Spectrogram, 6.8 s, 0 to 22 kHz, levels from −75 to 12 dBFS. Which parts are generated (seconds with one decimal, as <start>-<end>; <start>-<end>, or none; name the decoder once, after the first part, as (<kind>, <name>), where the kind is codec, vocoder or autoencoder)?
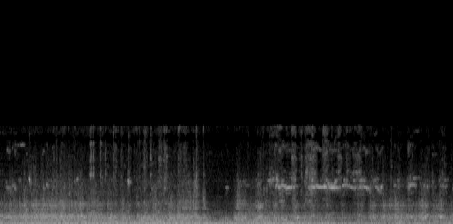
0.7-6.8 (vocoder, Vocos)

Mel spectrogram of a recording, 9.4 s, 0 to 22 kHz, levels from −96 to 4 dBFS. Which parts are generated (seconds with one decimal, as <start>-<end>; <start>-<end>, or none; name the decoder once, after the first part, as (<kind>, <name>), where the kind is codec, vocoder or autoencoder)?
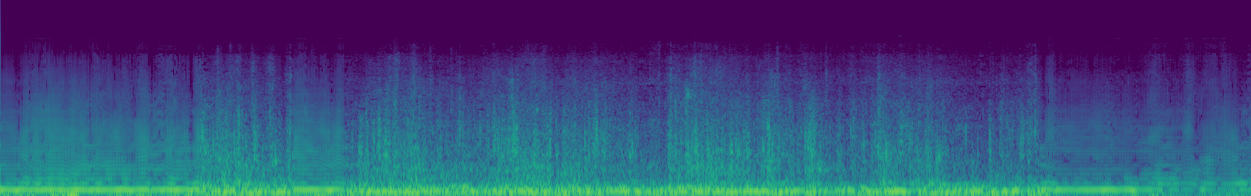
0.0-1.5 (vocoder, BigVGAN v2); 2.2-2.6; 7.8-9.4

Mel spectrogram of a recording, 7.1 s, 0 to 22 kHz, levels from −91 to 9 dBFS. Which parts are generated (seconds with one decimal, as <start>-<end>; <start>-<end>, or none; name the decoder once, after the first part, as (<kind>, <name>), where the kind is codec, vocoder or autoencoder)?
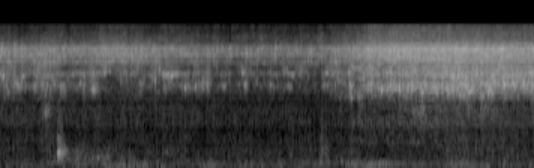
0.0-4.8 (codec, HILCodec); 5.9-7.1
